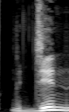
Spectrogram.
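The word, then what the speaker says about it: djinn: एक बोरा DJ Amazon तो इससे डिजाइन नहीं पढ़ना यह जिन है क्योंकि इसका डी साइलेंट है और अब हम इस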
